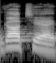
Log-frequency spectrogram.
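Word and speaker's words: Gotye: charts after a very successful career here boom Gautier thank you very much and thank you for finally teaching me how to pronounce that because many a DJ in the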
